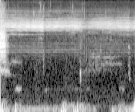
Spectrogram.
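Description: Quiet outdoor background with a steady high-pitched insect buzz, faint low rumbles and a few soft taps.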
